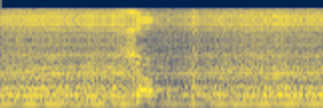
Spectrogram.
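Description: KitchenAid tilt-head stand mixer running at a steady speed with a constant motor hum, its beater mixing a thin poolish of yeast, water, sugar and bread flour in a steel bowl.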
